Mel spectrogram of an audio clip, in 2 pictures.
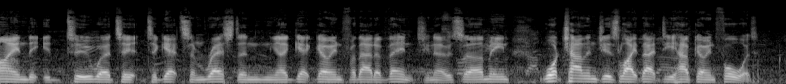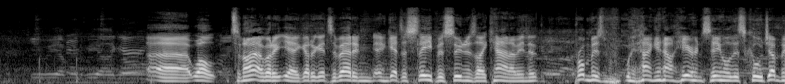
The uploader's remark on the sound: was recorded just before the end of the Men’s Jump Final at the King of Darkness event.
